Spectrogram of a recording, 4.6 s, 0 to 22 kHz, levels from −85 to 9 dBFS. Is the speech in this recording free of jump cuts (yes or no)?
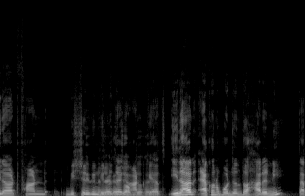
no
